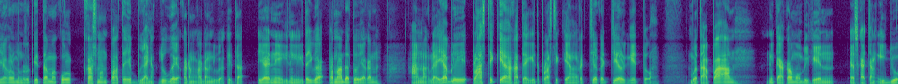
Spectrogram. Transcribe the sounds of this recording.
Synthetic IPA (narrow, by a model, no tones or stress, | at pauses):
jakalomənuɾʊt̪̚kit̪amahkulkasmanpat̪ɛjabaɲak̚d͡ʒuɡaja̰kadaŋkadaŋd͡ʒuɡa̰kit̪a̰ | janiɡiniɡinikit̪ad͡ʒuɡa̰pərnadat̪ujakan | a̰na̰k̚da̰jabəliplast̪ɪkjakat̪aaɡit̪uplast̪ɪk̚jaŋkət͡ʃɪlkət͡ʃɪlɡḭt̪ṵ | bua̰t̪a̰paʔan | nikakamabikɪn | asə̥ka̰t͡ʃa̰ŋḭd͡ʒoʔ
